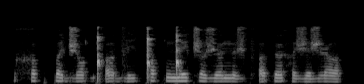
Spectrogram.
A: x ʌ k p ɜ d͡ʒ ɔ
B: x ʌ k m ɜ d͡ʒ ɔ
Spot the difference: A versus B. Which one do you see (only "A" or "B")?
A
